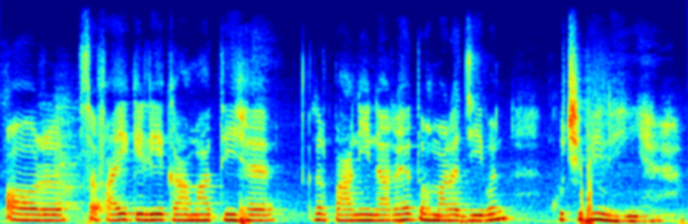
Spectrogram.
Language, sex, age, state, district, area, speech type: Urdu, female, 30-45, Bihar, Darbhanga, urban, spontaneous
